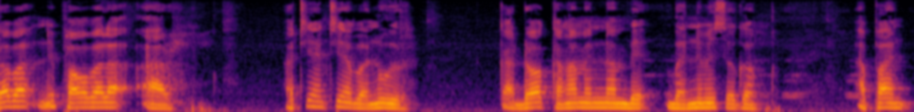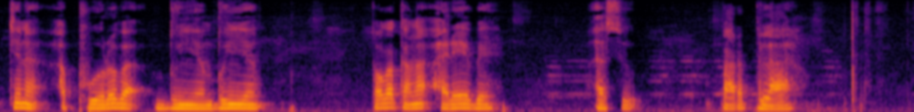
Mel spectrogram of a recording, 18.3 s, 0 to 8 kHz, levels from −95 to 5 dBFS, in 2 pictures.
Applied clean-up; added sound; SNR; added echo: none; none; none; none.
